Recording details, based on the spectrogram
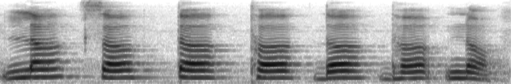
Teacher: जीभ दांतों को स्पर्श करेगी। उच्चारण स्थान दंत होने से ये दंत वर्ण है।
